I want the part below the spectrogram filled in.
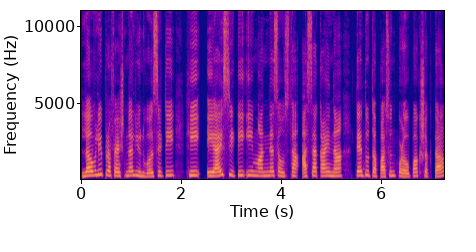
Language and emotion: Goan Konkani, neutral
